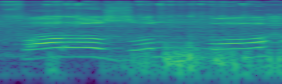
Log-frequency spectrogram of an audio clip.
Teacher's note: فرض اللہ کی اللہ بھی پر پڑھی جائے گی کیونکہ اللہ سے پہلے صاد کے اوپر زبر ہے تو اللہ کو پر کر کے پڑھیں گے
